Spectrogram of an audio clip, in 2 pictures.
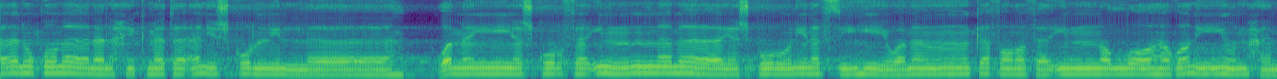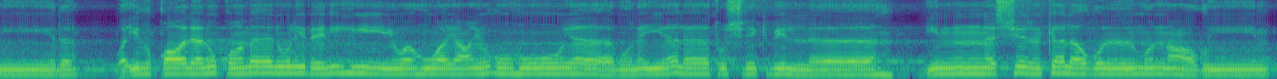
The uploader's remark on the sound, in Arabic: هذا التسجيل من صلاة التراويح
